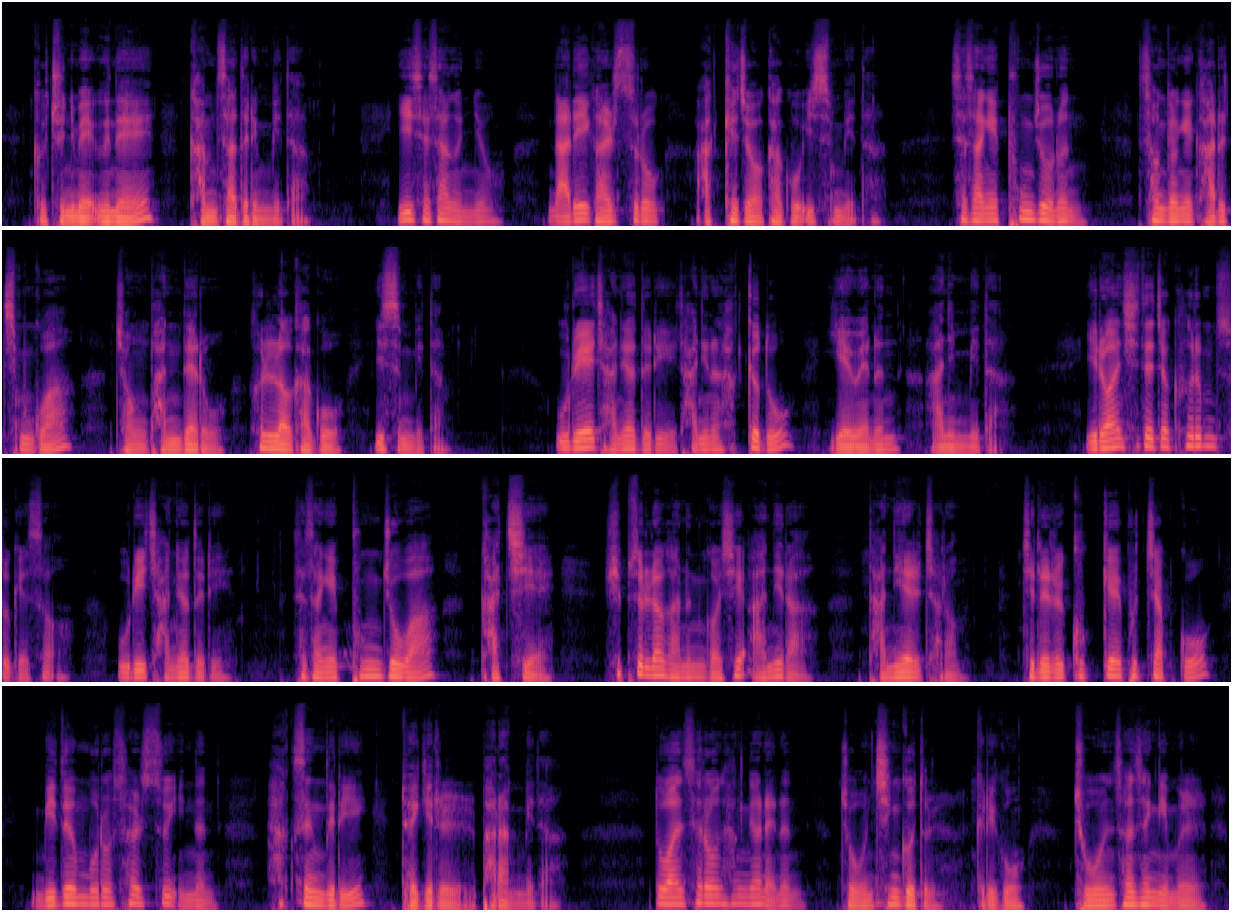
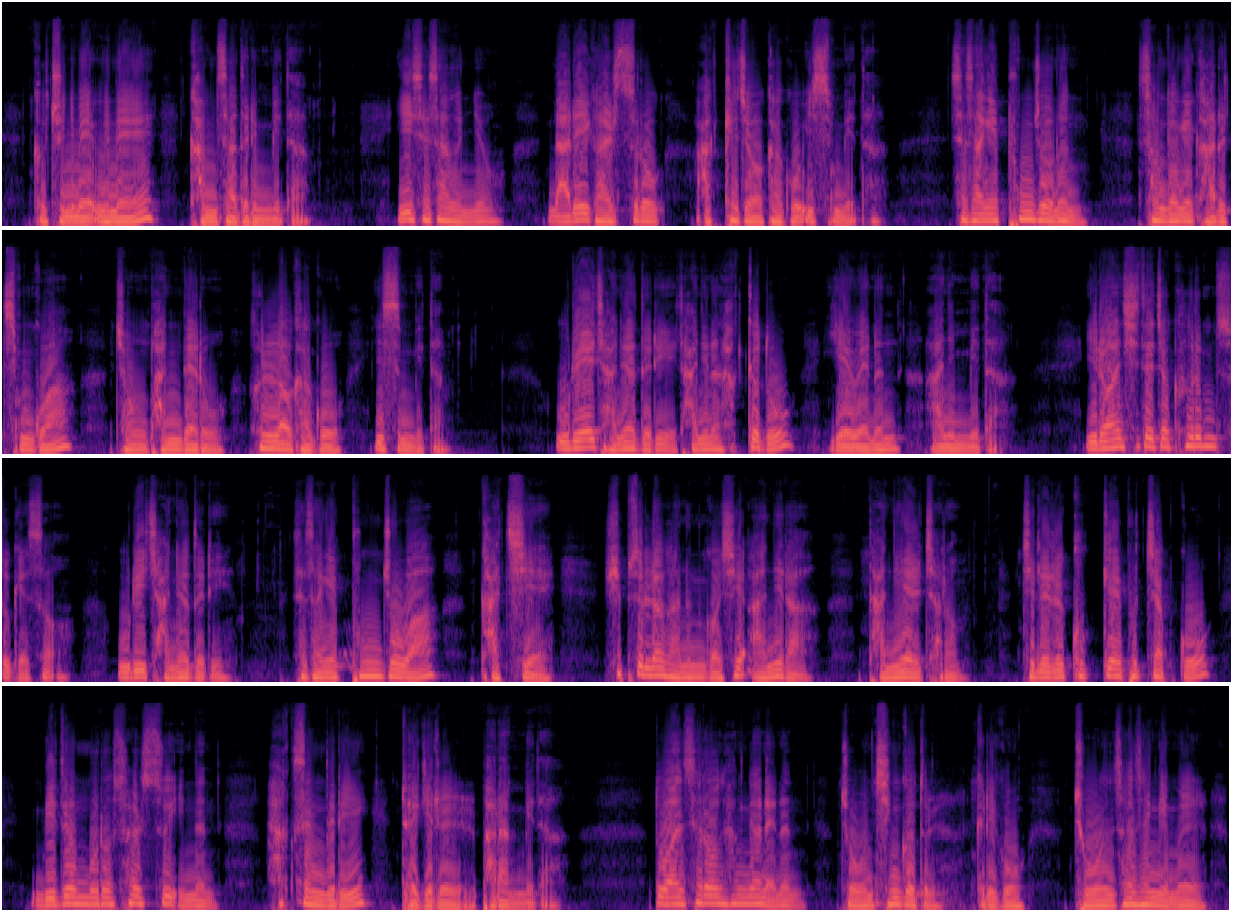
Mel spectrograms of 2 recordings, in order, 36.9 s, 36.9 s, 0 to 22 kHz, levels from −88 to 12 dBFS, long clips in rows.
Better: first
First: none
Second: distortion; heavy; 7 dB below the speech

